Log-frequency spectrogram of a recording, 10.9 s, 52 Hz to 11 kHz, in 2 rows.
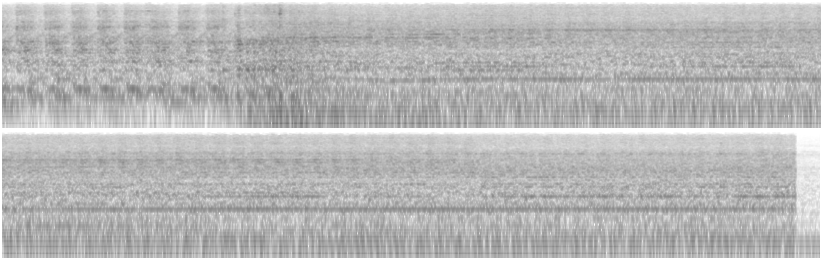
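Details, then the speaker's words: John Deere 8310RT tractor diesel, after fuel filter change and priming, before oil change: starter cranks briefly, catches within two seconds and settles to an even idle with no misses; normal start and idle. "let this run a second get that engine oil warmed up and then we will change the oil on this thing"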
